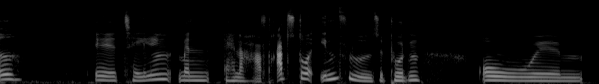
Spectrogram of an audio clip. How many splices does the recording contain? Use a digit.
1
